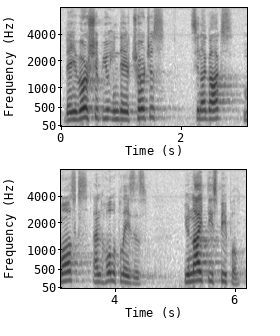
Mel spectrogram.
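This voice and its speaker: High-voiced man praying solemnly in a hall. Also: fairly even intonation, fairly bright tone. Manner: solemn, deliberate invocation. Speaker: foundation volunteer giving the opening prayer. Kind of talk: formal prayer and address. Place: large banquet hall. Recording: reverberant hall.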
